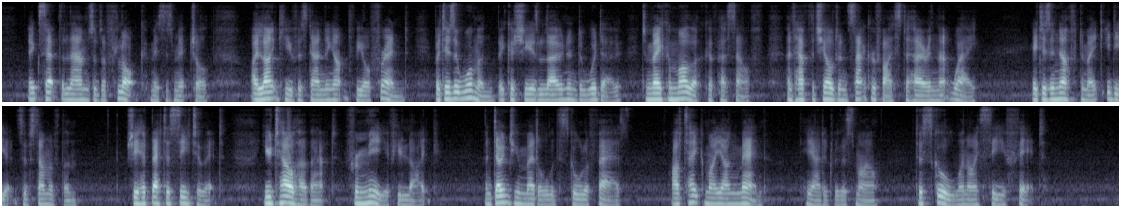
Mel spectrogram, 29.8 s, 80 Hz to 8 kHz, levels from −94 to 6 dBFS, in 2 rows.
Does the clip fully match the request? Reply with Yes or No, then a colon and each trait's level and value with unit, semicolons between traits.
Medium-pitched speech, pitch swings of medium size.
No: low, 125 Hz; average, 3.6 semitones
